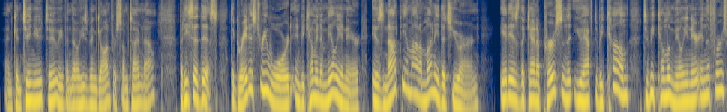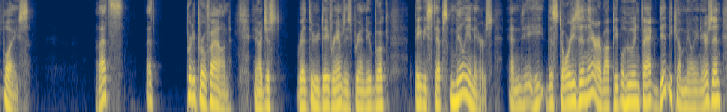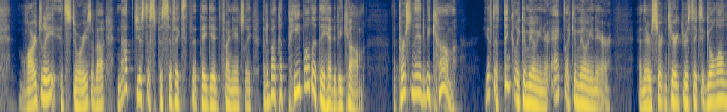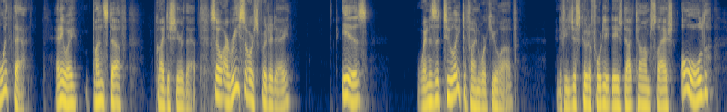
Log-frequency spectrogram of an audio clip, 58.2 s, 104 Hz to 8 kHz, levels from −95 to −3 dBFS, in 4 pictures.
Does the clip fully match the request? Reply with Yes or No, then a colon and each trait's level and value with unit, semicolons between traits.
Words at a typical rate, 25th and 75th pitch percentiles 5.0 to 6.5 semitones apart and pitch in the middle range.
Yes: average, 170 wpm; wide, 5.5 semitones; medium, 150 Hz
